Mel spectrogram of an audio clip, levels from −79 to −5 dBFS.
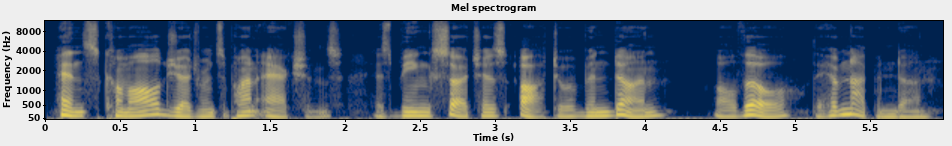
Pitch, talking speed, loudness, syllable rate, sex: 125 Hz, 210 wpm, -21 LUFS, 5.2 syllables/s, male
